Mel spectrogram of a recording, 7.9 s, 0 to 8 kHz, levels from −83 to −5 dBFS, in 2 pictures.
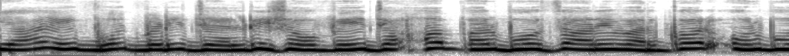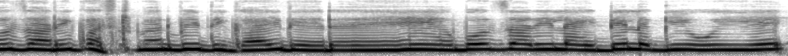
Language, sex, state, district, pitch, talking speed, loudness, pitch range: Hindi, female, Delhi, New Delhi, 250 Hz, 205 wpm, -9 LUFS, 235-255 Hz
